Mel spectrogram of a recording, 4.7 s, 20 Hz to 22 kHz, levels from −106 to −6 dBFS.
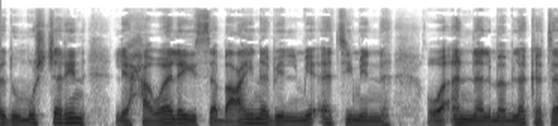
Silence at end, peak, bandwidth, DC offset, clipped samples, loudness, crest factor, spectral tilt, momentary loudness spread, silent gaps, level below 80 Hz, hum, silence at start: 0 s; -6 dBFS; 16 kHz; under 0.1%; under 0.1%; -24 LUFS; 18 dB; -6 dB/octave; 6 LU; none; -62 dBFS; none; 0 s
